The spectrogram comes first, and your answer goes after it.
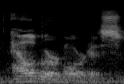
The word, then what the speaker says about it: algor mortis: be relevant to determining time of death is algor Mortis correct algor mortis a-l-g-o-r what is that that's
